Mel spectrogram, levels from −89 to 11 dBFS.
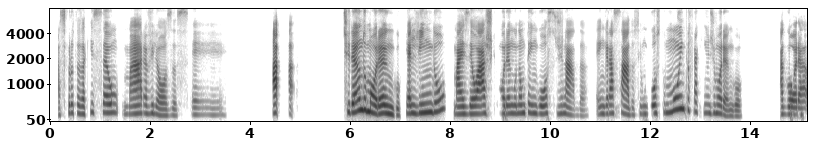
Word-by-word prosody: As - - -13
frutas 225 -2 -7
aqui 220 +5 -6
são 235 0 -2
maravilhosas. 200 -6 -3
Eh, 180 -1 -18 1.0
a - - +7 0.2
a - - -8 1.0
Tirando 250 +5 +5
o 305 - +6
morango, 210 -7 +5
que 215 - -5
é 210 - +6
lindo, 245 +8 +1
mas 200 0 +1
eu 205 0 +2
acho 210 +1 +4
que - - -35
o - - -22
morango 215 0 -3
não 220 +1 -3
tem 220 -2 -5
gosto 215 +2 -4
de 210 +1 -10
nada. 165 -6 -5
É 195 - -15
engraçado, 210 -2 -1
assim, 200 +3 -14
gosto 220 +2 -4
muito 310 +6 +2
fraquinho 245 -4 -11
de 220 - -10
morango. 150 -9 -5 0.7
Agora 190 -2 -2
210 Hz, 135 wpm, -21 LUFS, 190-230 Hz, 1.0 s, a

